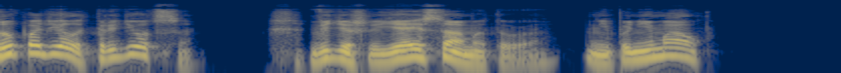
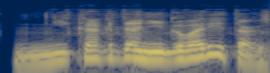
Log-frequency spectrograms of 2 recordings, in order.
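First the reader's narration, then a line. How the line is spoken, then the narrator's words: Hissed. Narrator (Russian): зашипела Робин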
